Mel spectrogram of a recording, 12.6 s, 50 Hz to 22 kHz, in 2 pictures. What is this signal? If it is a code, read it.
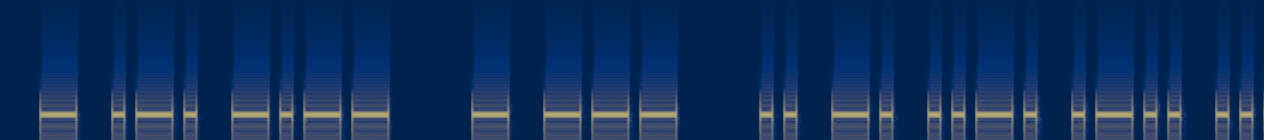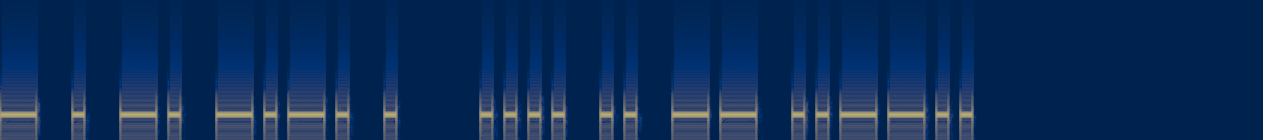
Morse code, heard as a keyed tone, about 20 wpm, 700 Hz. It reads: TRY TO INFLUENCE HIM?
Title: Sentences from Top 1100 Words 20wpm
